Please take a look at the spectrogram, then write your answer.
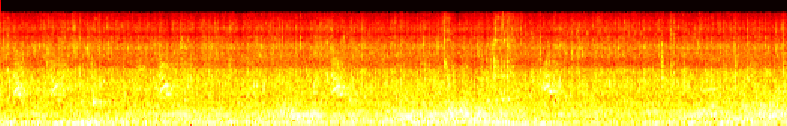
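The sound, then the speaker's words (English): Steady water splashing and trickling fills the whole stretch, a loud, continuous wash of liquid with small bursts of splatter rising now and then. “Okay, let's get some water so we can refresh.”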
